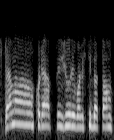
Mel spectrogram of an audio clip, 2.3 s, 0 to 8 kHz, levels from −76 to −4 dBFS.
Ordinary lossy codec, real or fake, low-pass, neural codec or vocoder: Opus, 32 kbps; fake; 7.2 kHz; codec, 16 kHz, 4 kbps, FreqCodec, smaller model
